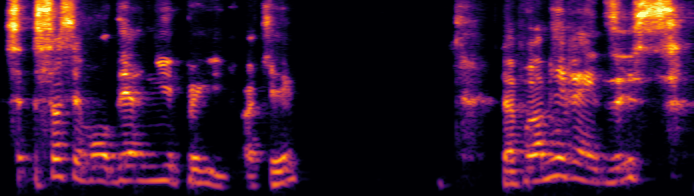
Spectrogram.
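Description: Through a video-call webcam, a quiz host in his thirties with a Quebec French accent reads first-person clues for a casual podcast quiz and laughs a lot. His voice sits high and is fairly bright and slightly rough, and he speaks slowly.

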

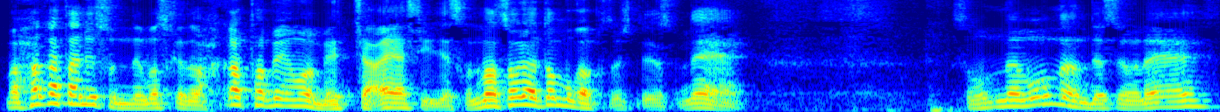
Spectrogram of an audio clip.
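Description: A man with an Osaka accent, hosting a casual spiritual talk in an animated, joking way, laughing often. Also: mid-range voice, rapid-fire. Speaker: host.

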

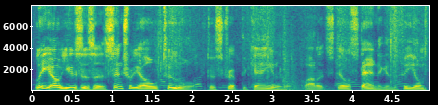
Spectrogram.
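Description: A man with a Southern US accent narrating a documentary feature in a folksy, unhurried storytelling way. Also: mid-range voice, very animated. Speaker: program host and narrator. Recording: voice-over with music underneath.

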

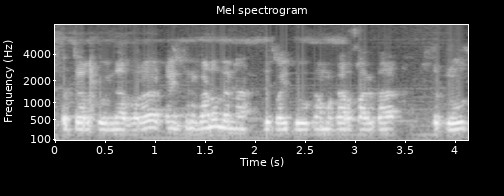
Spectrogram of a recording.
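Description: A man acting a calm young elder brother who soothes his worried family. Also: medium pitch, a little fast, muffled recording, a little hiss or hum, natural voice. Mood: reassuring. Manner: soothing, easygoing. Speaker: actor. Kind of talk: village short film acting.

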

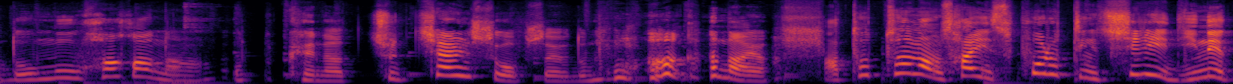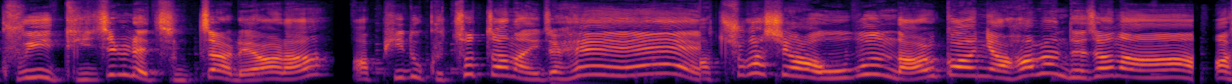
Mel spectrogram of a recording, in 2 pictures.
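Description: Yelling at the players and swearing, a woman reacts emotionally while streaming a live football match. She speaks in a very high-pitched voice.

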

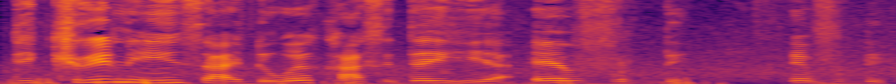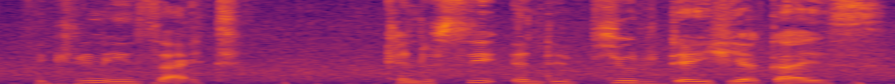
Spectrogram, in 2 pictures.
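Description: A woman's voice: lowish voice, normal speed. A middle-aged woman with a Burundian accent vlogs casually outdoors on a phone, emphatically repeating words and phrases. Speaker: vlogger. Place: outdoors, walking in a forest. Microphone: phone at arm's length. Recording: noisy outdoor phone recording, wind and rustling.

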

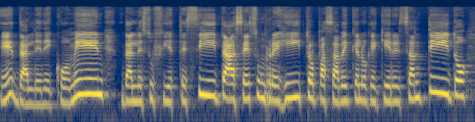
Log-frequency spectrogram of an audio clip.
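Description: A woman's voice: on the high side, normal speed. A woman giving casual, preachy spiritual advice, full of tag questions and personal asides that wander off and circle back. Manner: digressive, with restarts and personal anecdotes. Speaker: spiritual advisor teaching a ritual. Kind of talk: casual spoken advice talk.

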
